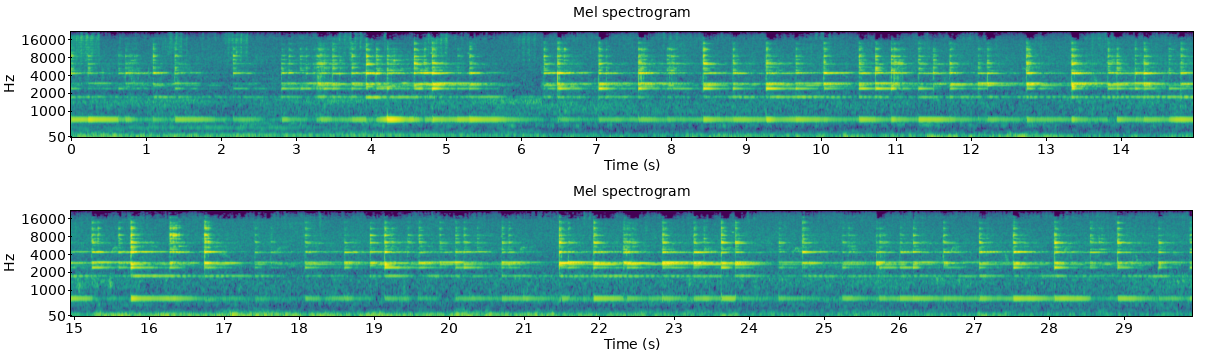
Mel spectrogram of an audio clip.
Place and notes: In a pasture field, a beautiful blend with cow bell and church bell. The Seine river is flowing quietly at the backyard.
